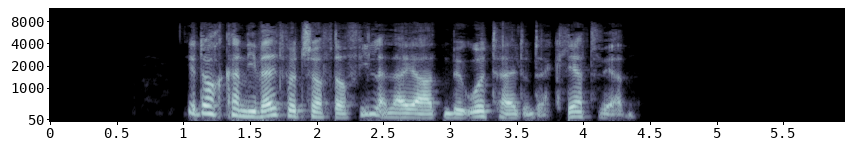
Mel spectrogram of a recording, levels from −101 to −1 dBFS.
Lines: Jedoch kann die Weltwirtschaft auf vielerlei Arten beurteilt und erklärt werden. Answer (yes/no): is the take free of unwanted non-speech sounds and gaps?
yes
